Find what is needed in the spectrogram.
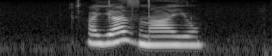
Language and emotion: Russian, neutral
